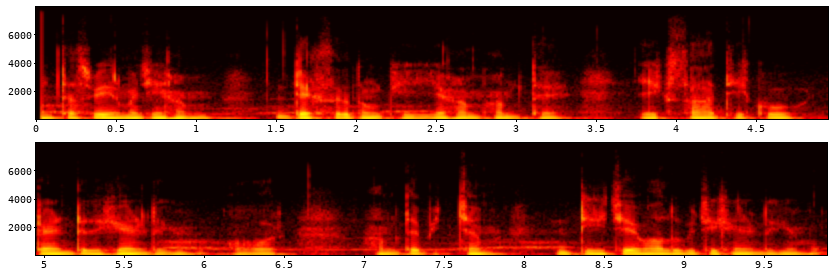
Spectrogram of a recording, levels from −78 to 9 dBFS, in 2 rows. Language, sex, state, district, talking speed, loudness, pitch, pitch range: Hindi, male, Uttarakhand, Tehri Garhwal, 160 wpm, -20 LUFS, 120 Hz, 115-125 Hz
